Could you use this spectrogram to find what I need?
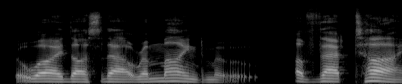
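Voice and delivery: low, soft, hushed, seductive voice. Voicing the character Emu on their turn in a game; sexy Emu voice. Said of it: "let me get the sexy Emu voice".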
